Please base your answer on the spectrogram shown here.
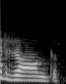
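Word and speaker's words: wrong: है अब यहां है रॉन्ग डब्ल्यू आर साथ में है आर को पढ़ना है र और डब्ल्यू साइलेंट है रॉन्ग और रिस्ट रिस्ट का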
